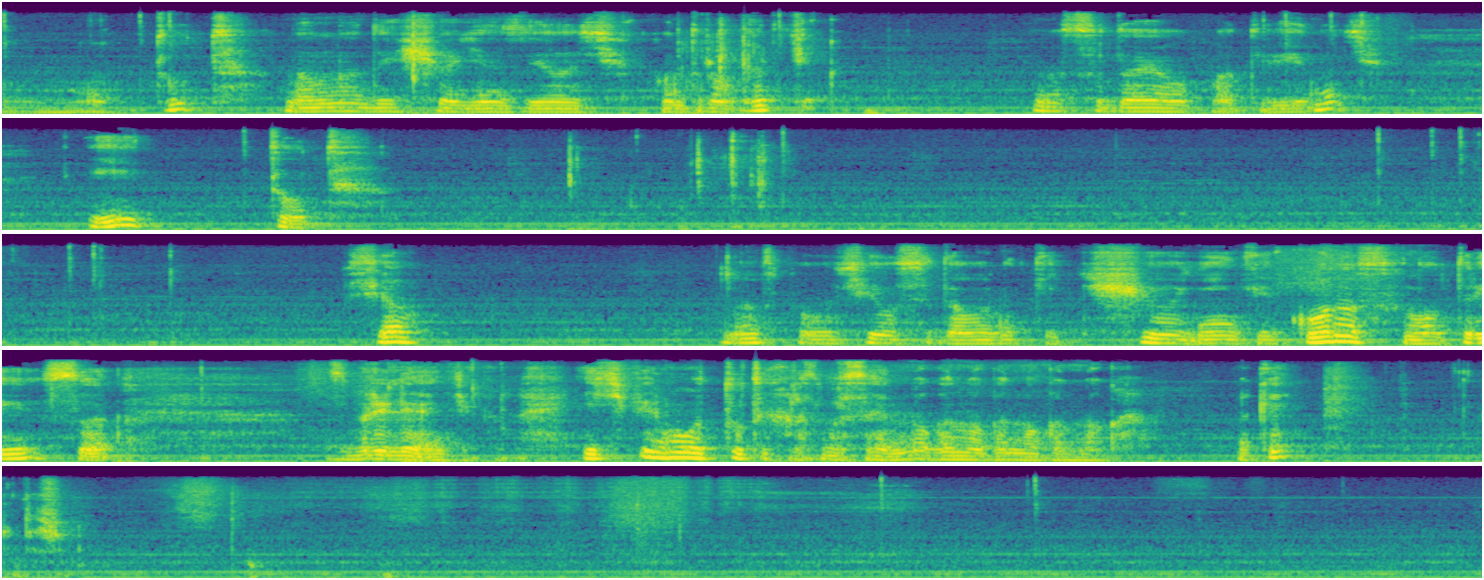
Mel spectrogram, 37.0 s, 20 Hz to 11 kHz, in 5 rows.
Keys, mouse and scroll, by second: 0.2 click, 3.0 ctrl+r, 8.2 click, 10.4 ctrl+r, 14.7 click, 15.2-18.2 middle drag, 22.1-22.8 scroll down 4, 22.8-25.8 middle drag.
